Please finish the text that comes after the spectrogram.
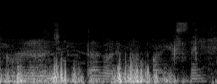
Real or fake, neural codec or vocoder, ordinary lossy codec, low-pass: fake; vocoder, 44.1 kHz, 128 mel bands, Pupu-Vocoder; none; 7.2 kHz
